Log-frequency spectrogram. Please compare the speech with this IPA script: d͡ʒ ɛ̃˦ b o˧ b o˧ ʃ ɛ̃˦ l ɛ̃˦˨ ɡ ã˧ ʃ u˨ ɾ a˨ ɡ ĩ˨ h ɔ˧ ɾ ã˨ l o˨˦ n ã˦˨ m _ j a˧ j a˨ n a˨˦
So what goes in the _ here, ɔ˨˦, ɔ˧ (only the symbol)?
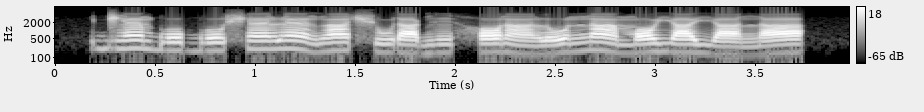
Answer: ɔ˨˦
